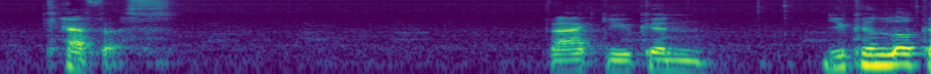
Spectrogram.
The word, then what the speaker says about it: Cephas: It's pronounced as Cephas.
